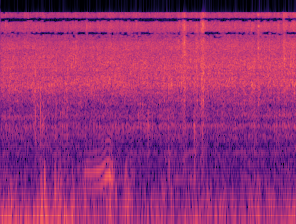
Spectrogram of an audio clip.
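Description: Steady sizzling hiss of food frying in hot oil, over a low rumble. A short snatch of a voice comes in about a second and a half in.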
